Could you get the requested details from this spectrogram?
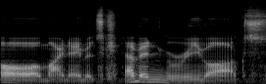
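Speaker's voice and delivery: very deep, very slow, swooping, creaky drawl. Answering a viewer's request to do a commentary as Kevin Grivox: Kevin Grivox impression. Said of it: "doing your Kevin Grivox impression".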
